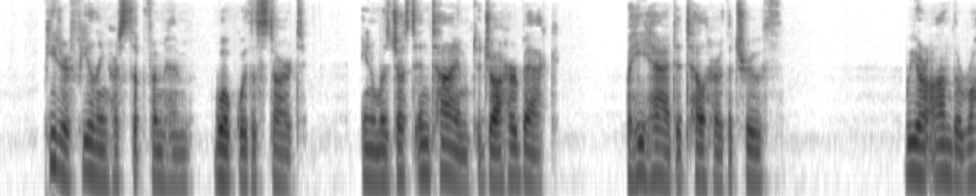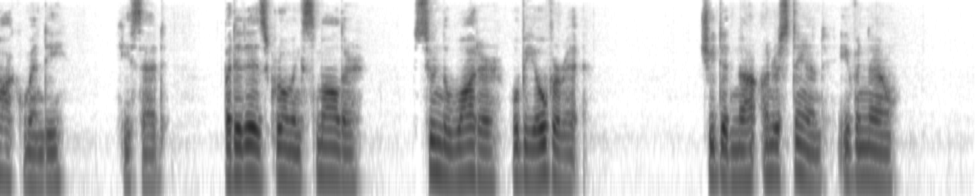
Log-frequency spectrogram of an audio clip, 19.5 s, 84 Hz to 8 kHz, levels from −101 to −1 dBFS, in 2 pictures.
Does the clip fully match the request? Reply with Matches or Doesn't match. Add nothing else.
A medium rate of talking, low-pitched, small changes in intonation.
Matches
